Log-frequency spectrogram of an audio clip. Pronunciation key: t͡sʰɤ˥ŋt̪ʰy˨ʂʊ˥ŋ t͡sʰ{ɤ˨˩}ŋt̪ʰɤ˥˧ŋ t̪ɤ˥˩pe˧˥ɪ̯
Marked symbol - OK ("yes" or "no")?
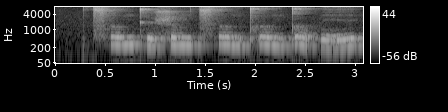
no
